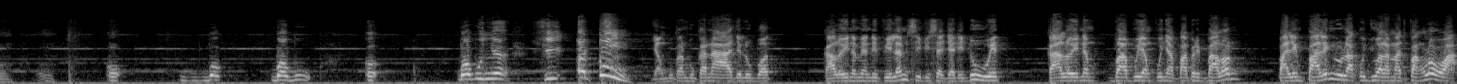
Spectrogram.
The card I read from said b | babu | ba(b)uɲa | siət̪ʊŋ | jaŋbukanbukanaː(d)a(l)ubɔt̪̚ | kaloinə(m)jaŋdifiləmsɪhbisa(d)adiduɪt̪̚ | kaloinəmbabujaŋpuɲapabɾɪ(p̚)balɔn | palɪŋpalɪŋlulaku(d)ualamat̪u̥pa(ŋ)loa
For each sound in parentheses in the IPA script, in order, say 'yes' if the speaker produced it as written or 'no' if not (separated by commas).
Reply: yes, no, yes, yes, no, no, no, yes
